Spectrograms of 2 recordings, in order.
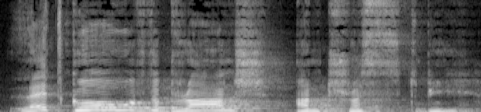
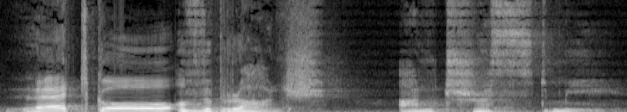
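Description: First: Slow, booming voice from heaven; God. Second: God. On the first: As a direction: intone it slowly, with solemn authority. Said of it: "I am God". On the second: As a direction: boom the order out, then sink deep on the last words. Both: Acted.

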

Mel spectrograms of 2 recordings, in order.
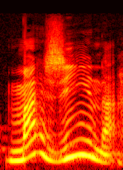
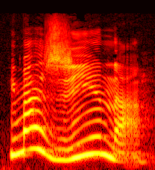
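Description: First: "imagina" said as 'magina, dropping the first i; clipped 'magina. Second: "imagina" with every syllable, starting clearly on i; full imagina. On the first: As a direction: drop the opening i of "imagina", casual São Paulo style. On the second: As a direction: say "imagina" fully, initial i sounded. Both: Shown as a demonstration. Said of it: "muitas pessoas dizem".

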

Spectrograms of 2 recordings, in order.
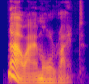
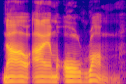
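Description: First: Settled, satisfied declaration; self-assured conviction. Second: Slow, louder mock-confident declaration; mock conviction. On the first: Woman putting down her powder puff, self-assured. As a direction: state it with easy conviction. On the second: Man imagining himself after powdering, mock conviction. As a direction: announce it grandly with full conviction. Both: A narrator's reading. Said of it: "with equal conviction".

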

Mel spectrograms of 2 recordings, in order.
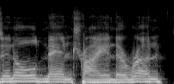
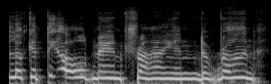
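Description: First: Said in the usual way. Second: High, slow teasing voice; mocking taunt. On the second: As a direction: taunt him like a teenage girl. Mocking teenage girl taunt.

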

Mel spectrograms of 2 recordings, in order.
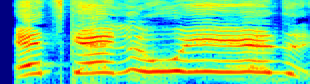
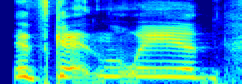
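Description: First: Very high, drawn-out comic yell; high loud wail. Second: High, small, slow worry; soft high voice. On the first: Streamer panicking comically about a creepy book, high loud wail. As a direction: blow it up into a slow, high wail. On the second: Streamer fretting comically about a creepy book, soft high voice. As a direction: say it softly in a high put-on voice. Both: Acted.

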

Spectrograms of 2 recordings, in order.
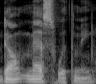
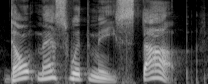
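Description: First: Low, soft and firm; quiet firm warning. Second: High, loud call for help; loud angry yell. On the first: Teacher contrasting a softer angry warning. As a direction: say it low under your breath. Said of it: "So you're expressing your anger by saying". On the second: Teacher demonstrating a loud yell to draw help. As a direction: yell it so someone nearby will come. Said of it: "express your anger loudly". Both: Shown as a demonstration.

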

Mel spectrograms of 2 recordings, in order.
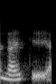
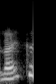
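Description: First: "Nike" ending in an ee sound, NY-kee; two-syllable Nike. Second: "Nike" as one syllable, rhymes with bike. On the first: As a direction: say "Nike" to rhyme with spiky. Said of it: "Is it Nike or Nike?". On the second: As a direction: say "Nike" with a silent e. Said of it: "Do you say Nike?". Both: Shown as a demonstration.

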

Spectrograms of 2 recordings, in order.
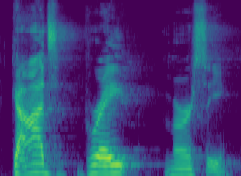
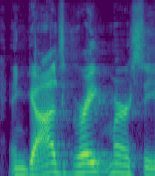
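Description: First: Very slow, word by word; slow emphasis. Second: Said in the usual way. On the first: Shown as a demonstration. Preacher lingering on the verse's key phrase, slowly emphatic. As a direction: dwell on "God's great mercy", pausing between the words.

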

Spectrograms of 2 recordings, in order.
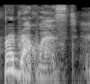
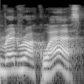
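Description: First: Lower, hushed movie-title reading; mock-dramatic title echo. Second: Said in the usual way. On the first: Co-host repeating the film title, mock-dramatic echo.

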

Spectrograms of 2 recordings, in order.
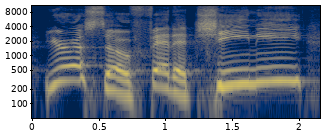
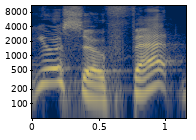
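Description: First: High, slow, hammed-up Italian robot; mock Italian accent. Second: A higher, slow half-hammed robot line; mock robot insult. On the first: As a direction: sing it out like a cheesy Italian waiter. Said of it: "if I heard". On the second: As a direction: drag out the insult like a machine. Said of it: "It could have been like".

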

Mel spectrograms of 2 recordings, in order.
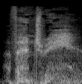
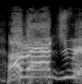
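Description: First: Avenge me whispered low and hushed; creepy whisper. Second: Villain shout. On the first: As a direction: breathe Avenge me as a menacing whisper. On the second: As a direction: explode Avenge me as a high villain shout. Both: Retold or imitated. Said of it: "Even the scene where it's like".

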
